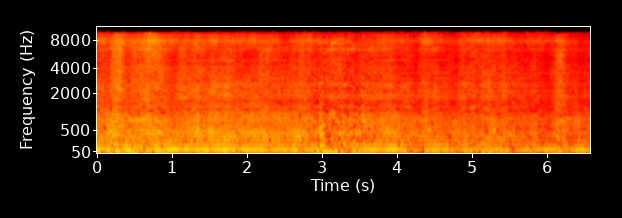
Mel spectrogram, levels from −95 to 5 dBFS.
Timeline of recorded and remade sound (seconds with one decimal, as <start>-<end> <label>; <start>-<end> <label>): 0.0-2.9 remade; 2.9-3.6 recorded; 3.6-6.6 remade

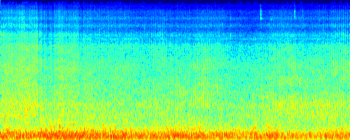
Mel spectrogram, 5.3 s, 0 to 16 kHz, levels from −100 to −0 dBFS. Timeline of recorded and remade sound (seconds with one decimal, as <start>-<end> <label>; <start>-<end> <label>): 0.0-5.3 remade

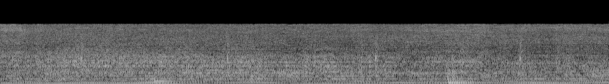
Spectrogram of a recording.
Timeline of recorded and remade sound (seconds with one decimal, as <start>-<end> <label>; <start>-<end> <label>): 0.0-6.1 recorded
